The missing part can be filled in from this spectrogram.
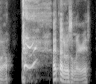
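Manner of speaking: ordinary delivery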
